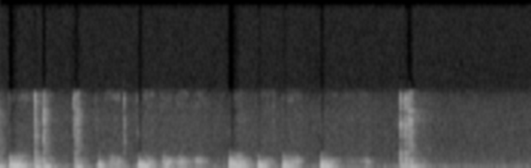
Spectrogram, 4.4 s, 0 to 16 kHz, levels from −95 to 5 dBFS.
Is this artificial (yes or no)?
no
